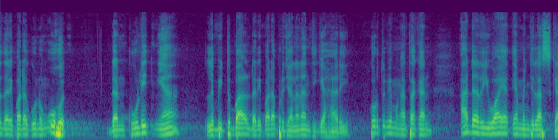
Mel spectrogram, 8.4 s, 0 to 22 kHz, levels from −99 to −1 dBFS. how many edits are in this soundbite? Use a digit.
1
